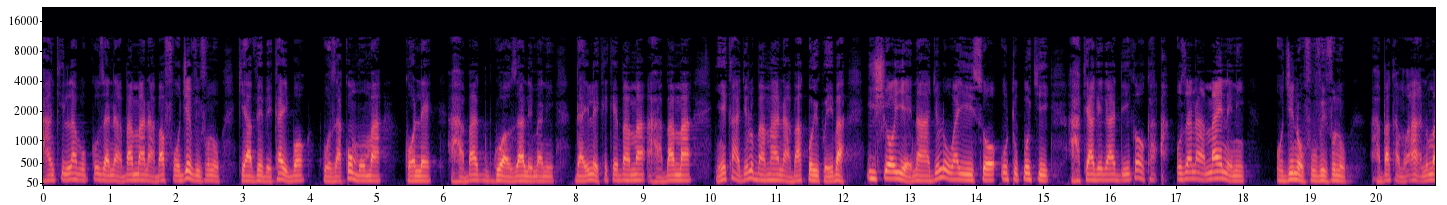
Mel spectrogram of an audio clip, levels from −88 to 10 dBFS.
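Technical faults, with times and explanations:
Throughout, MP3 compression: likely a bit-starved encoder, fitting roughly 47 kbps, removes everything above 11.2 kHz and drops weak frequency lines, leaving dull, watery speech.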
